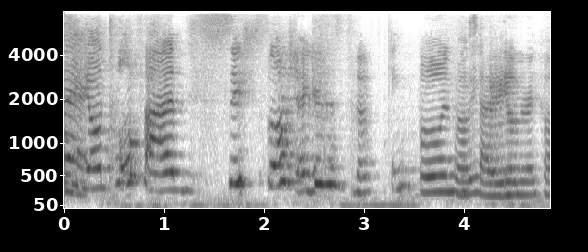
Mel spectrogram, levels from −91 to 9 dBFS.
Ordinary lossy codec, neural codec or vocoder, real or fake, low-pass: none; codec, 16 kHz, 1 kbps, X-Codec, HuBERT features, trained on general audio; fake; none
